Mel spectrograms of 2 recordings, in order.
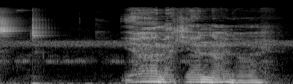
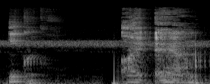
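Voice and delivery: normal talking voice

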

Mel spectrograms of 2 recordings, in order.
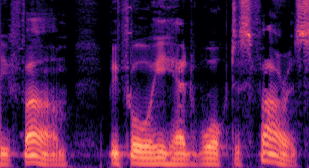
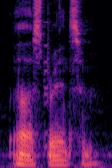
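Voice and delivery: usual speaking voice

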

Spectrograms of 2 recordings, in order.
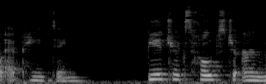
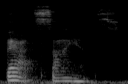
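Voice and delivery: a soft whispered aside, breath only; 4 semitones lower, 6 dB quieter than usual. A narrator's reading. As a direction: lean in and whisper it like a secret. Narrator's hushed closing remark.

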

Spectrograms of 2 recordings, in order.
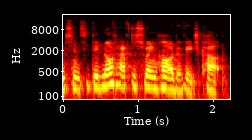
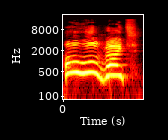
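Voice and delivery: much higher and louder exasperated retort; retorted hotly; 7 dB louder, slower than usual. A narrator's reading. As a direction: snap back, giving in hotly. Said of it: "she retorted hotly".

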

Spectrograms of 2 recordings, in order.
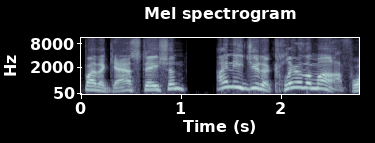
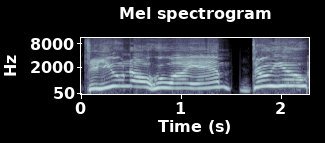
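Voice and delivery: rising to a shrill, louder outraged yell; indignant yell; 9 semitones higher, 4 dB louder than usual. Acted. To a kid who bumped him, outraged yell. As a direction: bellow his own importance at the kid. Cop enraged at being bumped.

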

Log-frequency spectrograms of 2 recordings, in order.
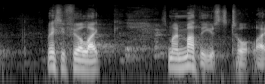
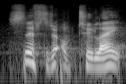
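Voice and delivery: ordinary talk

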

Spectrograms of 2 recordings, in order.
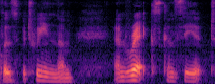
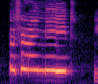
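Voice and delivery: put-on very high, loud little-girl cry; outraged child; 13 dB louder than usual. Six-year-old whose pillow was thrown away, outraged child. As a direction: protest at full pitch as a small child.

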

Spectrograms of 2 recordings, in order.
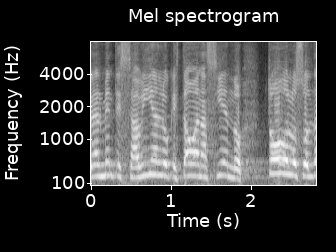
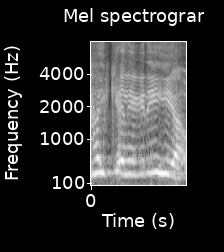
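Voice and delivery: mock delighted cry; 4 semitones higher than usual. People happy to see you.

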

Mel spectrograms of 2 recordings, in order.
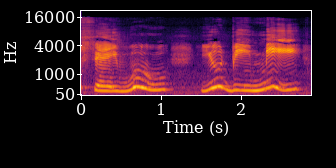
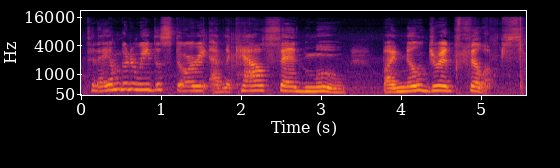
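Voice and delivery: ordinary delivery, nothing marked

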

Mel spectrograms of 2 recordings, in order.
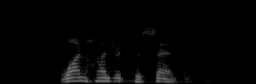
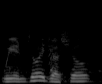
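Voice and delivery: lightly imitated Nigerian accent, lower pitch; 5 semitones lower than usual. Nigerians greeting the comic after his show, Nigerian accent. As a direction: put on a low Nigerian accent. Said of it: "that's how Nigerians talk".

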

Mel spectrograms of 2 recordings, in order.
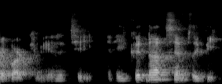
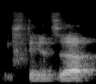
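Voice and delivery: ordinary talk, nothing marked

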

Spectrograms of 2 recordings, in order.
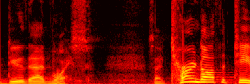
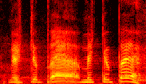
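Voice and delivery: higher, half-formed cartoon duck; duck voice attempt; 4 semitones higher than usual. Boy tries the voice out on his mom, rough duck attempt. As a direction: show off an unfinished duck voice. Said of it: "I tried it out for my mom".

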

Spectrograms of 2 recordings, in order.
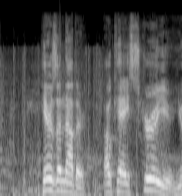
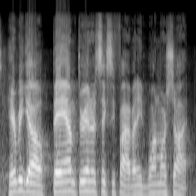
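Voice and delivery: usual speaking voice

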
